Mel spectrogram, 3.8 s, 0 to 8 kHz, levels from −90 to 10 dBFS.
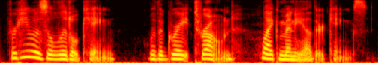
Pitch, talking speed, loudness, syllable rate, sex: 215 Hz, 220 wpm, -19 LUFS, 5.9 syllables/s, female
